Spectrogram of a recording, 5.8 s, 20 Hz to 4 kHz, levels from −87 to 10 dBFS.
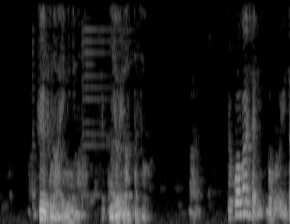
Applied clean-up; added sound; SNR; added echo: classical method WPE with log-MMSE.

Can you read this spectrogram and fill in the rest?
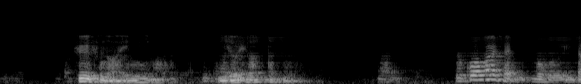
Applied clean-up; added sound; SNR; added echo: neural separator model SepFormer DNS4.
